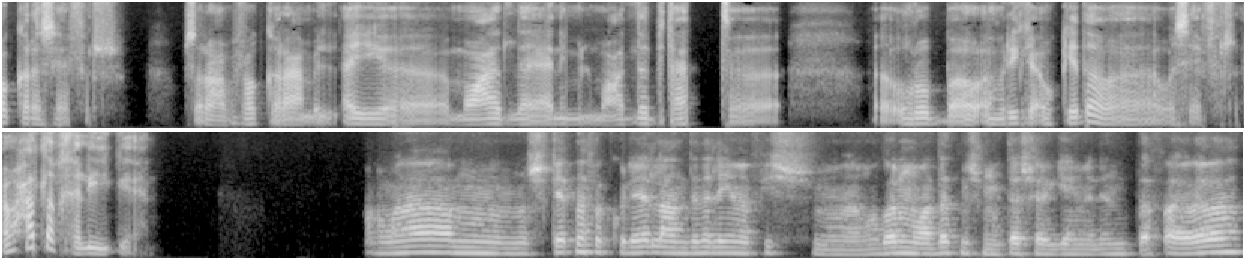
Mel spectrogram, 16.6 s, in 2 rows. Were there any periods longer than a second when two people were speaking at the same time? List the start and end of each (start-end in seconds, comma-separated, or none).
none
